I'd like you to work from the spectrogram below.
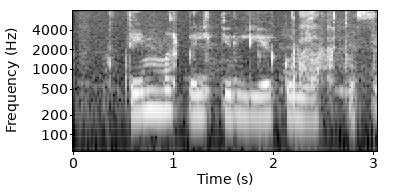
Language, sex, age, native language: Icelandic, female, 10, Icelandic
